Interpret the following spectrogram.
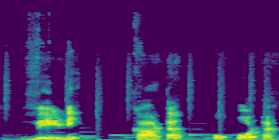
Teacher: Esse fenômeno consiste em uma retroflexão da oclusiva alveolar · consiste em uma retroflexão da oclusiva alveolar, p ou d, quando essas oclusivas estão depois de um rótico.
